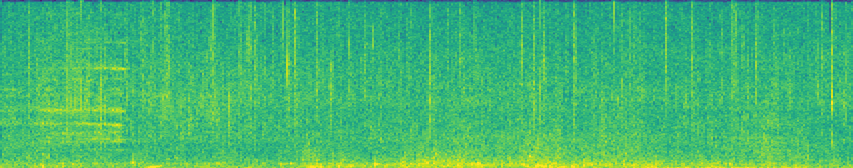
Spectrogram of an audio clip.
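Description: Wood campfire burning with a dense run of small crackles and pops over a low rumble, a little louder in the middle, with a short rising squeak about a second in.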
